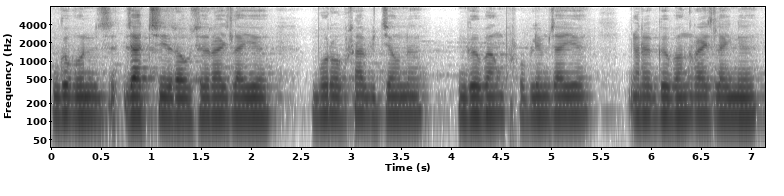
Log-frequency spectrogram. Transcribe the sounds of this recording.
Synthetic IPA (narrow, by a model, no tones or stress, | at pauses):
ɡɯbunzatsiɾawzɯɾajzlajɯ | bɔɾɔpɾabid͡ʒiawnɯ | ɡɯbaŋpɾɔblemzajɯ | aɾɯɡɯbaŋɾajzlajnɯ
